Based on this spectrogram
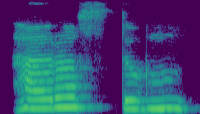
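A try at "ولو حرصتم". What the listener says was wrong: Lagi. Kalau dia tipis, dia jadinya sin. Ini sod, tebalin. Walau harastum.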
